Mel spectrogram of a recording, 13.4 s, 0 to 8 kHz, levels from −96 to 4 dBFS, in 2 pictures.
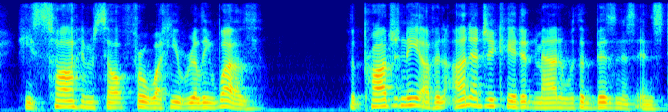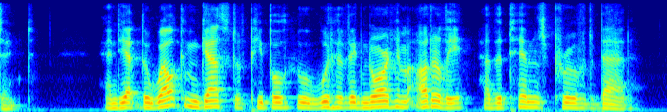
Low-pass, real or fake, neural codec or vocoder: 7.2 kHz; fake; codec, 16 kHz, 2 kbps, FunCodec, trained on Chinese and English, 25 frames a second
